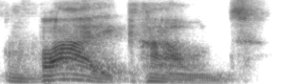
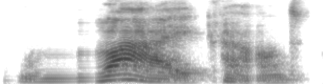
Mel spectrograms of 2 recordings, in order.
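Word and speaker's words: viscount: see visconte in Italian well in English both in British English and American English it's VI count VI count is so there is a silent s you see silent is Count or discount why count okay another uh did you understand this Pi count okay it's like this there's no rule take it as as they are another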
